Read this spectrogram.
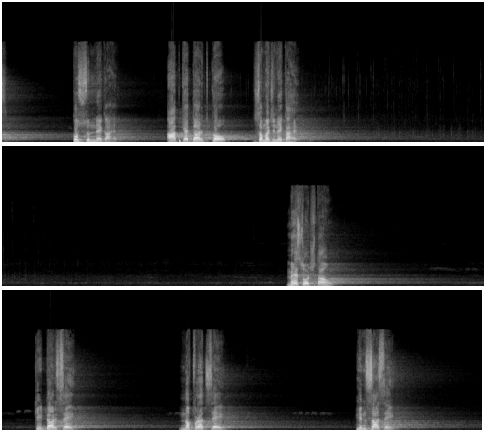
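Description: A man speaks forcefully into a microphone over loudspeakers, echoing in a large open space, in short bursts with long pauses.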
